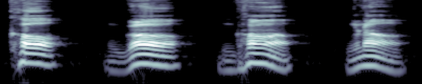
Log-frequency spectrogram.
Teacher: तो बच्चों, वैसे देखा जाए तो हम बाराखड़ी जब देखते हैं तो उसमें क ये अपना अलग वर्ण है ना, एक अपना अलग वर्ग है जिसका उच्चारण करते समय हमें कंठ से करना पड़ता है। तो बच्चों, जितने भी क वर्ग में जो वर्ण है, ख, ग, घ, ङ, ये उच्चारण कंठ से होता है, तो ये इसको बोलते हैं कंठस्थ स्वर।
